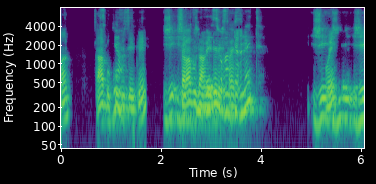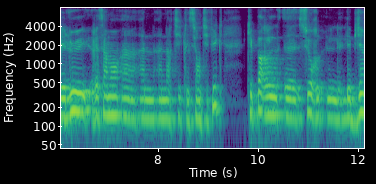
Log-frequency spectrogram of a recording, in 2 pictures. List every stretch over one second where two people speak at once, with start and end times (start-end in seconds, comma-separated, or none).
2.3-3.6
